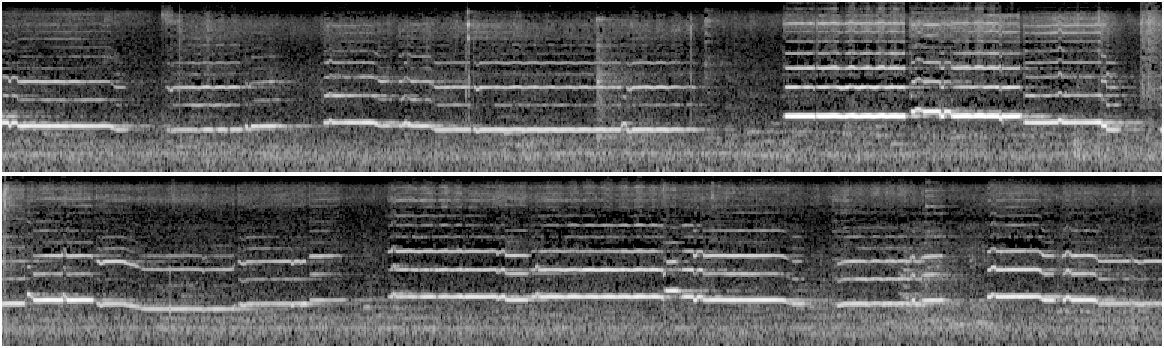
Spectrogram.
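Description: Bansuri (side-blown bamboo flute) played solo: a slow melody of long held notes that slide into one another, with a louder, higher phrase about ten seconds in.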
